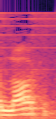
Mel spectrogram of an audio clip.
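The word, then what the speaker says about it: Locke: این لوک و لاک دو تلفظ از یک کلمه است. در فارسی این اوها را به صورت الف غالبا تلفظ میکنن، لوک مثلا عربا غالبا به صورت واو تلفظ میکنه. این همون جان لاکه.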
